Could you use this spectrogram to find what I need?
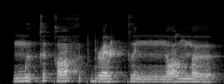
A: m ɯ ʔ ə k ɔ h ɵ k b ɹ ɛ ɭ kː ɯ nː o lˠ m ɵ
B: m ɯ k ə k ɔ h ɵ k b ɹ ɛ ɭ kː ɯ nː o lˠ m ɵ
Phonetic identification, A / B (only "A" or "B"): B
